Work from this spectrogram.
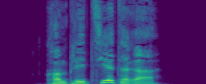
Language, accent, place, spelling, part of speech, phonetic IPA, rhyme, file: German, Germany, Berlin, komplizierterer, adjective, [kɔmpliˈt͡siːɐ̯təʁɐ], -iːɐ̯təʁɐ, De-komplizierterer.ogg
- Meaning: inflection of kompliziert: 1. strong/mixed nominative masculine singular comparative degree 2. strong genitive/dative feminine singular comparative degree 3. strong genitive plural comparative degree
